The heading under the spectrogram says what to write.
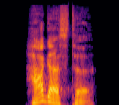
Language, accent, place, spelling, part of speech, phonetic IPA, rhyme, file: German, Germany, Berlin, hagerste, adjective, [ˈhaːɡɐstə], -aːɡɐstə, De-hagerste.ogg
- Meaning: inflection of hager: 1. strong/mixed nominative/accusative feminine singular superlative degree 2. strong nominative/accusative plural superlative degree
